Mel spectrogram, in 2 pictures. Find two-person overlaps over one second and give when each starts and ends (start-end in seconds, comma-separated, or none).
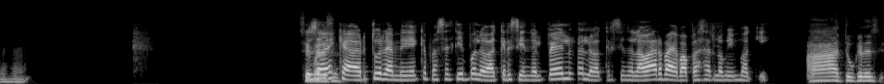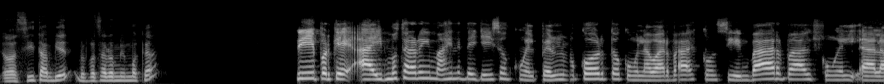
none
